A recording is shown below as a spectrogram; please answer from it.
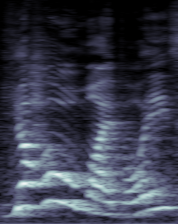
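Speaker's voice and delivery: loud, high jovial call; energetic Fezziwig. Acted. Old boss calling to his boys, hearty and energetic. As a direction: hail the boys with big energy. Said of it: "obviously a lot more energy".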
